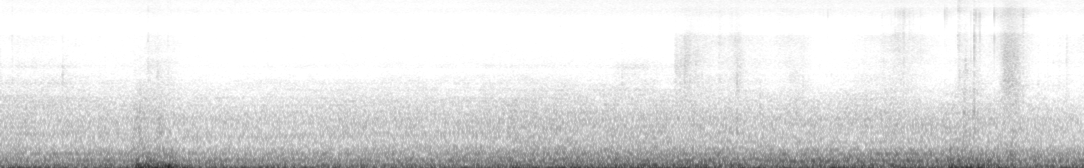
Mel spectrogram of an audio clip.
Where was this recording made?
in a car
